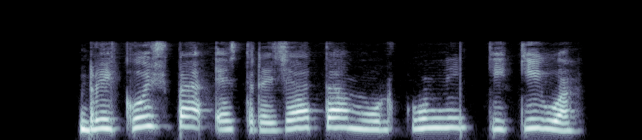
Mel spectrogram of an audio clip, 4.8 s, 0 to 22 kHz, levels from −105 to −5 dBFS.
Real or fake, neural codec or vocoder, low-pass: fake; codec, 16 kHz, 4 kbps, FreqCodec, larger model; 7.2 kHz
